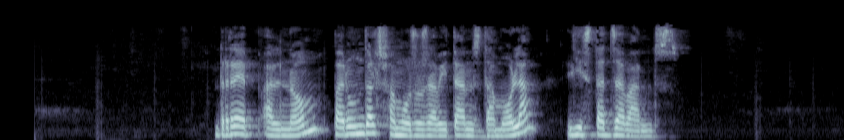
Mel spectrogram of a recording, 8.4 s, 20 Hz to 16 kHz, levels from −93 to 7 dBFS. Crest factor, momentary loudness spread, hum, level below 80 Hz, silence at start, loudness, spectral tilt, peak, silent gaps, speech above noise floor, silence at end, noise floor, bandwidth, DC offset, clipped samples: 16 dB; 8 LU; none; -58 dBFS; 2.15 s; -17 LUFS; -6 dB/octave; -2 dBFS; none; 62 dB; 1.7 s; -78 dBFS; 8 kHz; under 0.1%; under 0.1%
